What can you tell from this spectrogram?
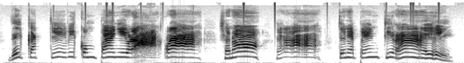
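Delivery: very high, loud, cawing bird voice; squawking blackbird. A narrator's reading. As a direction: warn the puppet between squawks. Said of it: "fece il suo solito verso e disse".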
